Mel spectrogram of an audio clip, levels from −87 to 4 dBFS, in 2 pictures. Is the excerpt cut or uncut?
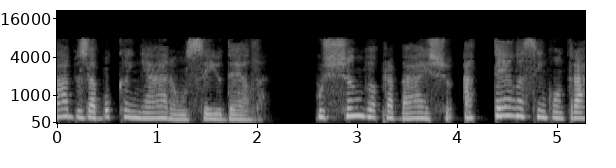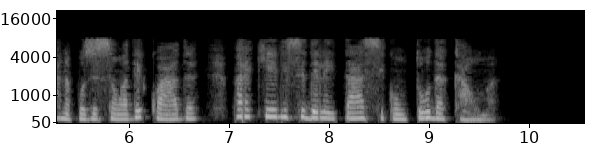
uncut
